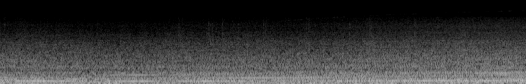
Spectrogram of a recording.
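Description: Turbocharged Mazda Miata's four-cylinder engine running at a steady cruise, heard from inside the cabin with road noise, its drone creeping up in pitch near the end. The engine is being driven while the Megasquirt ECU auto-tunes its fuel (VE) table.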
